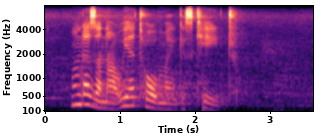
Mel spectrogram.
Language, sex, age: South Ndebele, female, 18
